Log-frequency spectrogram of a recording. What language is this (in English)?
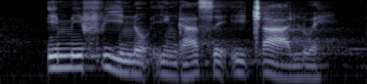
Zulu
